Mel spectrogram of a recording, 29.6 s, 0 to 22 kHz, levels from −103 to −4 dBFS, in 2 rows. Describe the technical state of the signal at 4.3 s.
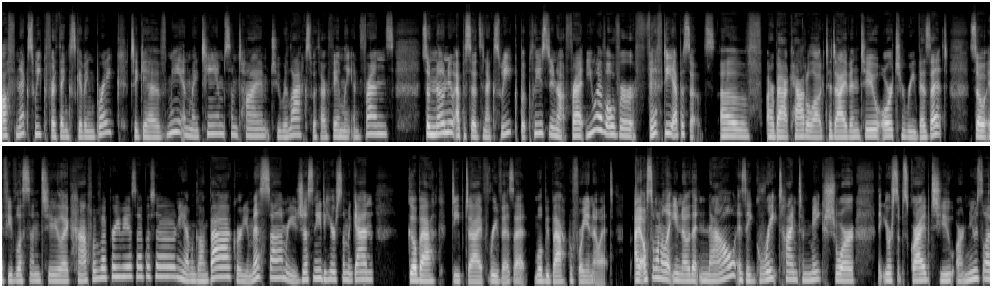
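At 4.3 s the speech signal is intact, with no audible technical fault at that moment.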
